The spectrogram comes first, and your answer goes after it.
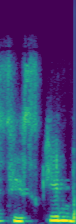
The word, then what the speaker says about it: CYSKIN: Siskin ya, bacanya Siskin by Kalista Skin Clinic.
